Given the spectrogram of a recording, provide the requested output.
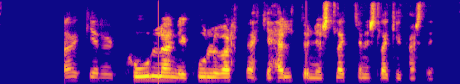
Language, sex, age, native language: Icelandic, male, 50-59, Icelandic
